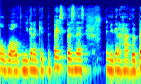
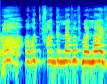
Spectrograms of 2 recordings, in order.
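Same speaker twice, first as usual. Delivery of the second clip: high-pitched romantic gushing; gushing wish; 9 semitones higher than usual. Acted. Person wishing for love of their life, gushing. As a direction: gush with exaggerated longing, pitched up.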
